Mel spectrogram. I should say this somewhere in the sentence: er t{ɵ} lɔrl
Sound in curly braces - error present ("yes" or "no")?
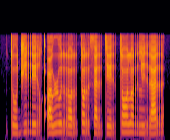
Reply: yes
